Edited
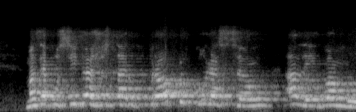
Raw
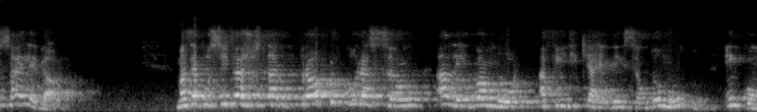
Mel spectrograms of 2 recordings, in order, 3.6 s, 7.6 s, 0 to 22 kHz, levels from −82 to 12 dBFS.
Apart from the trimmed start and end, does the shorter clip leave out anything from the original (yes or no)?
no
